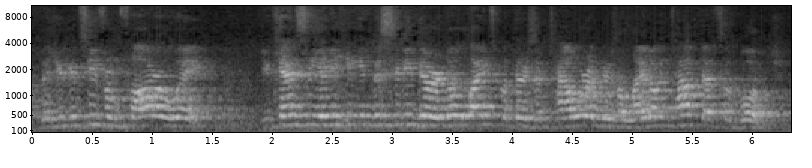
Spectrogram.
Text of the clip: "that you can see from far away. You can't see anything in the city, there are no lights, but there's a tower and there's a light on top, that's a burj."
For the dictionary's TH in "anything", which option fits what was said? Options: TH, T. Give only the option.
TH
